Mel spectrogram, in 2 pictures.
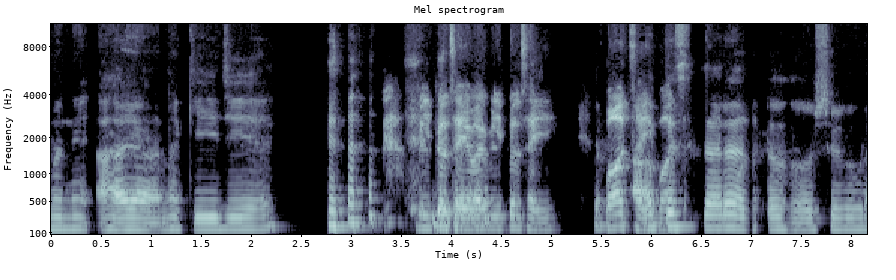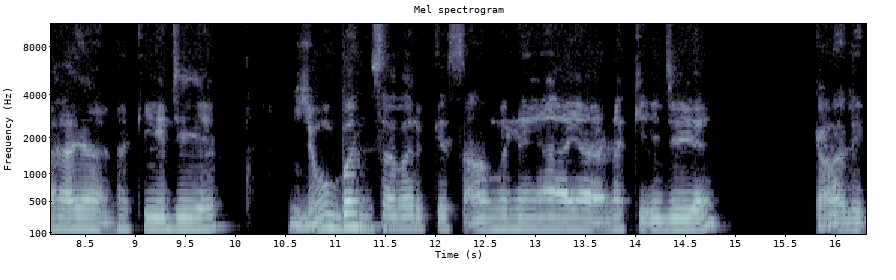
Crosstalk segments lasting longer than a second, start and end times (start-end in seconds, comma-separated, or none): none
